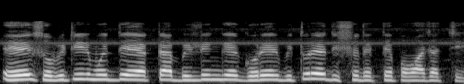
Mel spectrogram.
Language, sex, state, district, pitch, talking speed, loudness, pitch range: Bengali, male, Assam, Hailakandi, 210 Hz, 140 wpm, -13 LUFS, 195-220 Hz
